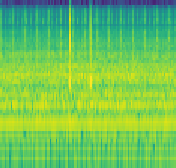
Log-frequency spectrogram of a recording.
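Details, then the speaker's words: Proton Saga BLM at idle after a timing belt and water pump job: a light, quick ticking over a steady idle hum sounds like tappets but comes from the idle air control sensor on the AFM box, which is often replaced. "Sebenarnya benda ni yang bunyi. Ni dekat kotak AIFM. Dia sebenarnya bunyi macam tepek ni ada dua tempat sensor."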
